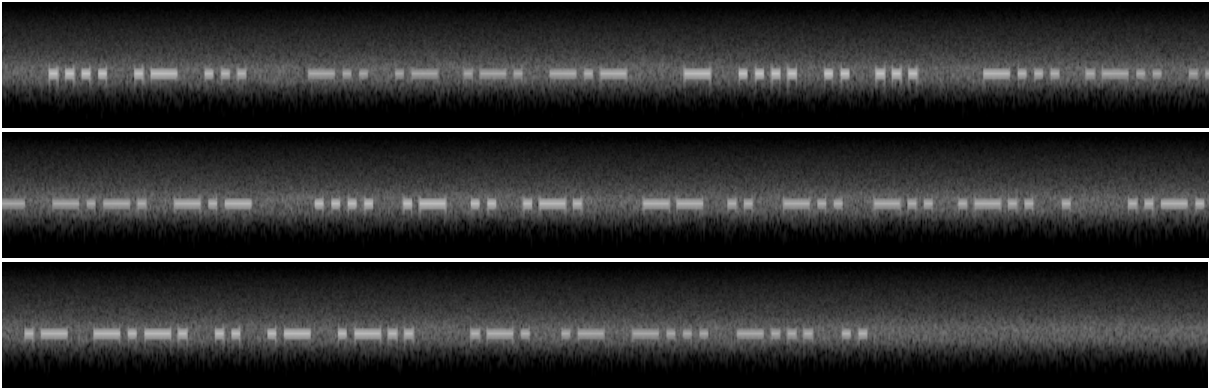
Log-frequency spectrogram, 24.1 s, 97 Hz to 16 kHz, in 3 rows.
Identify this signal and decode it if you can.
Morse code, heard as a keyed tone, hand-sent with a paddle, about 22 wpm, 880 Hz, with radio static and fading. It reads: HAS DARK THIS BLACK HAIR MIDDLE FACIAL RABBI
